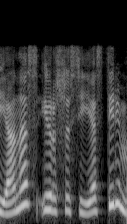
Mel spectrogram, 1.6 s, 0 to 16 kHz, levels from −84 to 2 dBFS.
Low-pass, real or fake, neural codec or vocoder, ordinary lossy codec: 7.2 kHz; fake; codec, 16 kHz, 2 kbps, FunCodec, trained on LibriTTS, 25 frames a second; Opus, 64 kbps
